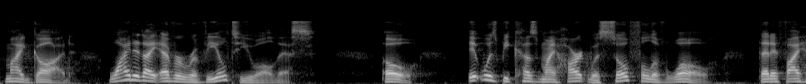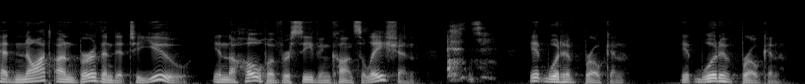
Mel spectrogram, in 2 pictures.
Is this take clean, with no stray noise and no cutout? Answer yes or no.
no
